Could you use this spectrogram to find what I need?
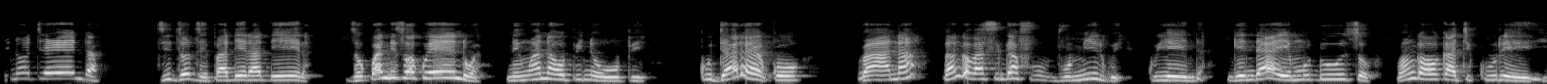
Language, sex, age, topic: Ndau, female, 50+, education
